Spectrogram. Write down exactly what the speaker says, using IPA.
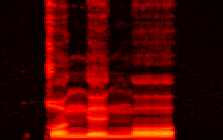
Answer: q ʊ˨˦ ŋ ɛ˩ ŋ ɒ˨˦

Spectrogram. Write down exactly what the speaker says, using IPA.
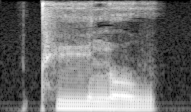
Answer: pʰ yː˨ n̪ o˨˩ w

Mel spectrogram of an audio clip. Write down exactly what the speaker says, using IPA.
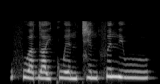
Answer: f u˩˦ a̯ d a˩˦ j k w e˨˩ n t͡ɕ i˨˩ n f e˥˩ n j uː˧

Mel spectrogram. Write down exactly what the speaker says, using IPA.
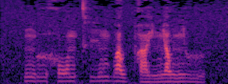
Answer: ŋ ɯː˧ h oː˧ n t̪ʰ iː˧˥ m b a˥˨ w pʰ a˩ j ɲ a˧ w ɲ ɯː˧˩

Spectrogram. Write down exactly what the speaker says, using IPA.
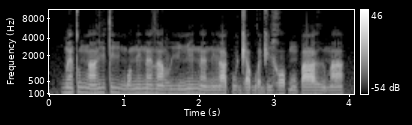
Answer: ɡ͡b ɛ̃˦ t u˦ ŋ ã˨˦ ɣ i˦ t iː˦˨ ŋ o˧ n ĩ˦ n ɛ̃˦ z ã˧ v iː˨ ɲ ĩ˦ n ɛ̃˨ n ĩ˨ ɾ a˨ k u˨ d͡ʒ a˨˦ ɡʷ a˨ d͡ʒ i˧ ɣ ɔ˦ ɓ ũ˨ p aː˧ ɣ ɨ˨ m ã˦

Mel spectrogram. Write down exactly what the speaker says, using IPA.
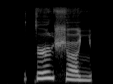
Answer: t̪ ə˞ ɳ ʃ ʌ ʎ

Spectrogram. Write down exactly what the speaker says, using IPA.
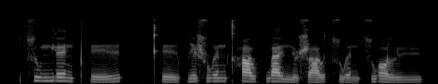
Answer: t͡s u˥ n̪ j ɛ˥˩ n pʰ e˧˥ ɪ̯ | kʰ e˨˩ ɪ̯ p i˥˩ ʂ w ə˥ n kʰ ɑ˥˧ ʊ̯ f w a˥˩ ɪ̯ n̪ y˩ ʂ ɑ˧˥ ʊ̯ t͡s w ə˨˩ n t͡s w ɔ˥˩ l y˥

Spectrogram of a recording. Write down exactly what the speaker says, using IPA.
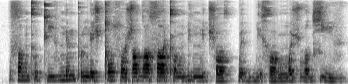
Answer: sˤ e m kʼ ʊ kʼ i v ŋ ɛ m pʼ ʊ ŋ ɽ e ʃ tʼ u sˤ u ʃ i dˤ a sˤ ɛ kʼ ɔ ŋ ɓ ɪ ŋ͡m ɪ t͡ʃʰ ɔ x k͡p ʊ d ɡ͡b ɪ x ɔ ŋ͡m ɔ ʃ ðˤ ʊ d ɕ i v

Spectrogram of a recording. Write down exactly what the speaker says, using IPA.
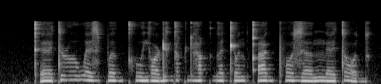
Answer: kʼ ɛ t ɹ ɤ w ɛ z p ɜ ɡ kʰ o j ɔ ɖ ɛ ɡ ɛ q ɖʱ ɛ q ɡ ɜ t ɽ o n qʼ ɛ ɡ pʰ ɔ z ɜ ŋ ɛ t ɔ d

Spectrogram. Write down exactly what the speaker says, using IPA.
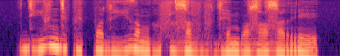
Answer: dʱ i v n d ɛ̤ p ɛ̤ pː ɔ dʱ i̤ ð ɔ ŋ ɔ̤ f i̤ zˤ ɪ v ɔ̤ v dʱ ɛ m b ɔ zˤ ɛ zˤ e r ɪ

